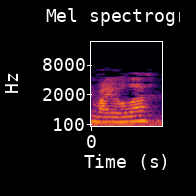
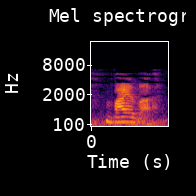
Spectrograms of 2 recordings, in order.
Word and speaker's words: Viola: Yes, it looks like Viola. Nope, it is pronounced Viola.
